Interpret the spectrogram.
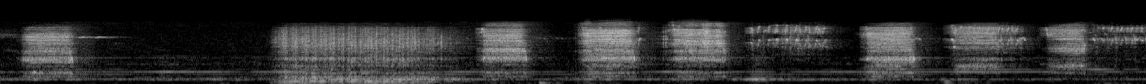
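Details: Food-begging Barn Owl owlets, six in a camera-watched nest on the morning of day 25: one long rasping hiss, then a rapid run of shorter screechy hisses roughly once a second, some with tonal bands.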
